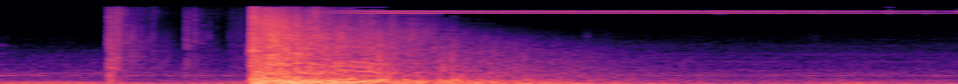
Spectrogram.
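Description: Grenade explosions in the shooter game S.T.A.L.K.E.R.: Clear Sky: a couple of sharp pops, then one loud, close blast whose rumble slowly decays over several seconds, with a thin high ringing tone lingering afterward.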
